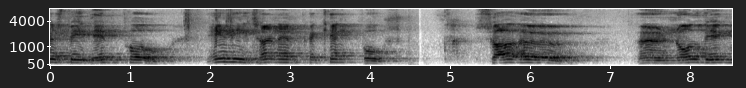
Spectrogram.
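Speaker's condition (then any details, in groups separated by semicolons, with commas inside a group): Brain injury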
